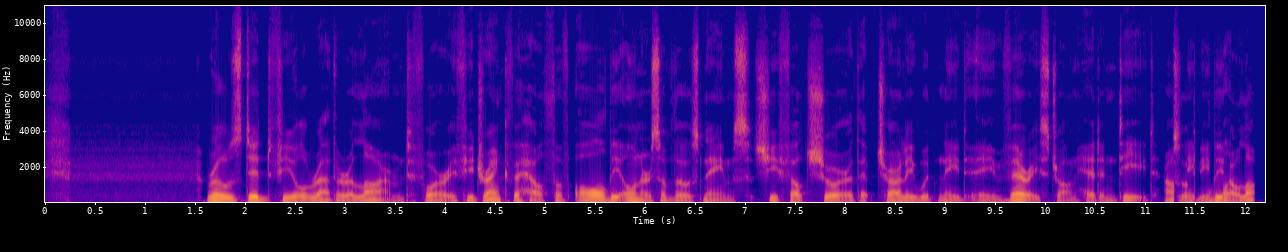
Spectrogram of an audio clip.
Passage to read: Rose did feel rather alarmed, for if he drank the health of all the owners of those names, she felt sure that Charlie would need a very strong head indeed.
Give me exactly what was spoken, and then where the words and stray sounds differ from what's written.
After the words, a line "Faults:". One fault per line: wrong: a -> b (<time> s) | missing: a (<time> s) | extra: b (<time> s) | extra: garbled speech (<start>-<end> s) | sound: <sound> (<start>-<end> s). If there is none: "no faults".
Rose did feel rather alarmed, for if he drank the health of all the owners of those names, she felt sure that Charlie would need a very strong head indeed. [garbled]
Faults:
extra: garbled speech (11.2-12.1 s)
